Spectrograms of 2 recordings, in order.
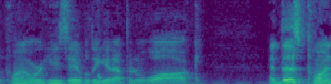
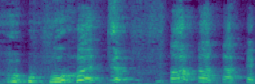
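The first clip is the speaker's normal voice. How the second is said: laughing disbelief; 5 dB louder, much slower than usual. Real, not acted.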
